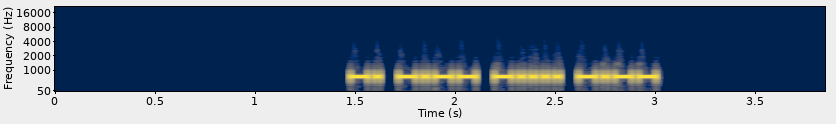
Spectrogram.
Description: Morse code, heard as a keyed tone, about 40 wpm, 700 Hz. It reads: NY6Y
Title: USA Call Signs - 4 Characters - Repeated 3x - 40wpm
